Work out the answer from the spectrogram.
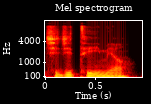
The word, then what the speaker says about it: tzitzit: 지트의 발음은 지지트이며 복수형은지지 또는 단순히 지치트라고 부릅니다.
